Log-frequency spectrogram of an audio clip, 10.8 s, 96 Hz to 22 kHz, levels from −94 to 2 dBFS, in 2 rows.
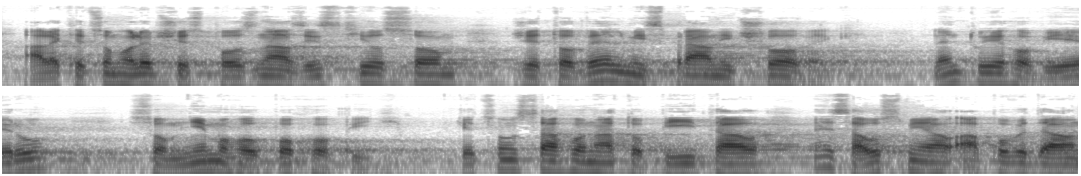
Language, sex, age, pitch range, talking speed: Slovak, male, 40-59, 90-105 Hz, 185 wpm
